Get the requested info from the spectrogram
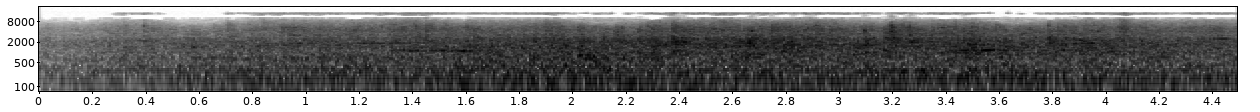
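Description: A dense mechanical rumble and clatter that swells up over the first second and then holds steady.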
